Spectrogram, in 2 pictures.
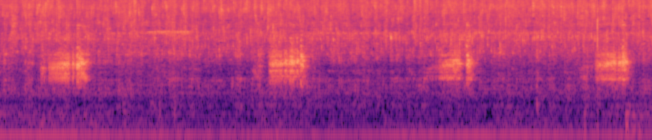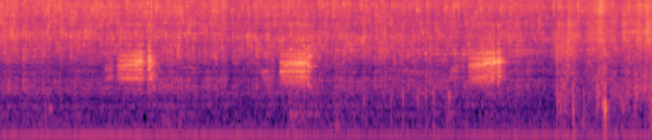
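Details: A male Andean marsupial tree frog (Gastrotheca riobambae), an Ecuadorian Andes species, calls for a female with brief, mid-pitched, knocking notes about half a second long, repeating about every two seconds over a faint low hum.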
